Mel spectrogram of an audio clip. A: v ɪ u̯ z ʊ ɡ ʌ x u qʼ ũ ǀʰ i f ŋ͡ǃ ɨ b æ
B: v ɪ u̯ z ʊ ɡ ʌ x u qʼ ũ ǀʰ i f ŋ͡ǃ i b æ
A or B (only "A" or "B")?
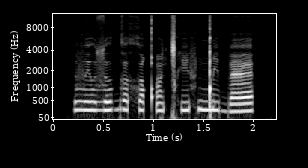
B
